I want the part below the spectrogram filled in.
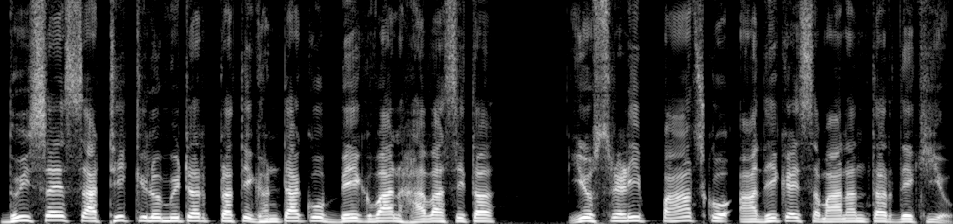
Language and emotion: Nepali, neutral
